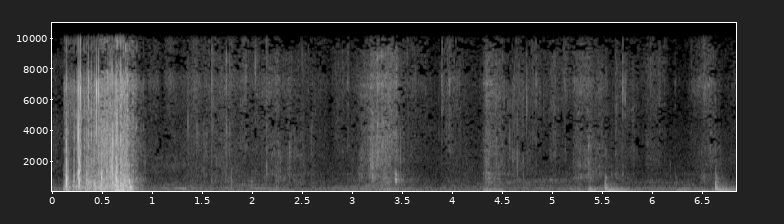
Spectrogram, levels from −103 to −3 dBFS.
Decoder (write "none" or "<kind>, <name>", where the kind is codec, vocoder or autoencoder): none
